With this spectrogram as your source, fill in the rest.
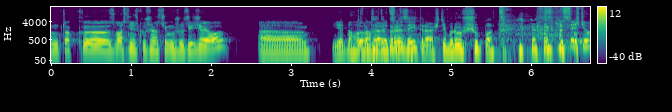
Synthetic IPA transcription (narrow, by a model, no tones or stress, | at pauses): t̪akzvlast̪ɲimiskuʃɛnoscimuːʒuriːd͡zʒɛjo | jɛdnoɦonaoɛɛt̪liɛpɾvvɛzɛjt̪ɾaɛʃcɛbudowʃupat̪zaɛsɛɛʃcɛu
